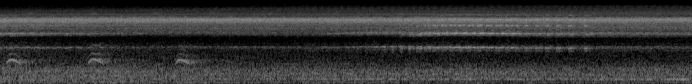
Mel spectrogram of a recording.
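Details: Evening cicada (Tanna japonensis, known as higurashi or kanakana) shrilling: a steady, very high, sizzling drone holding throughout, with a wavering pulsed stretch midway and three short, soft, falling whistled notes near the start.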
